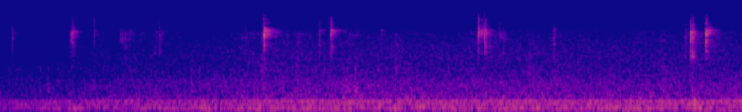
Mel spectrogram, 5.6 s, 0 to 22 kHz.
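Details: Kodak Retina Reflex Type 025 shutter during servicing, after solvent cleaning and blow-out: a few crisp, quick mechanical clicks with no drag, so it now runs fine; it was slightly hesitant earlier while solvent remained.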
